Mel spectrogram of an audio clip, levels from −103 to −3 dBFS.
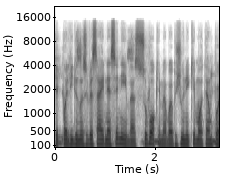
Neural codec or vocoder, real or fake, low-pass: autoencoder, 48 kHz, 32 numbers a frame, DAC-VAE, trained on Japanese speech; fake; 14.4 kHz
